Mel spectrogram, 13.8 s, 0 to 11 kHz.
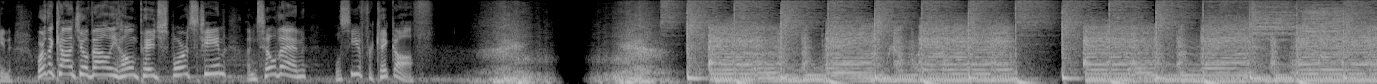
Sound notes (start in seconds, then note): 5.9 air whooshes; 6.8 upbeat rock music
